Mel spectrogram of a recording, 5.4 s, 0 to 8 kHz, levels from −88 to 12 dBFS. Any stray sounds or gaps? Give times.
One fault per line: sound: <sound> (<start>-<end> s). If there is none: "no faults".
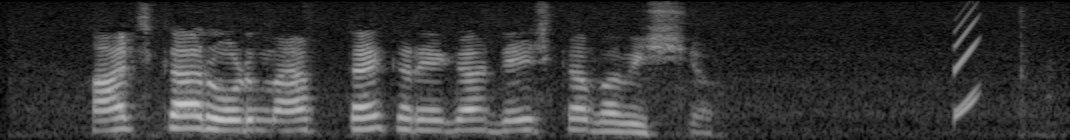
sound: chirp (4.8-4.9 s)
